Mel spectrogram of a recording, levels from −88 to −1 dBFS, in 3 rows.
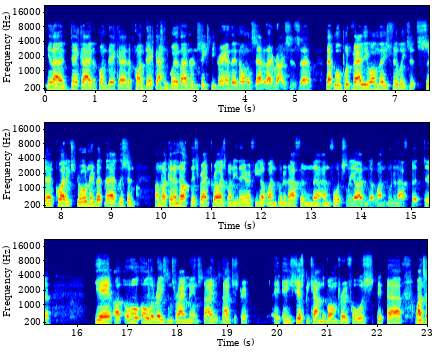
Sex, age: male, 50-69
